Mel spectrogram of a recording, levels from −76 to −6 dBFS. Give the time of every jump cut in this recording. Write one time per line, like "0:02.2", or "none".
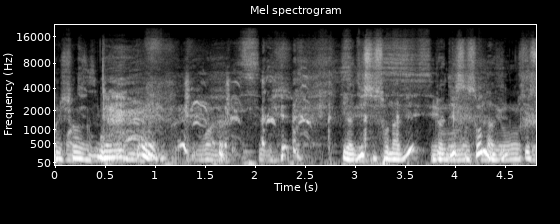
none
